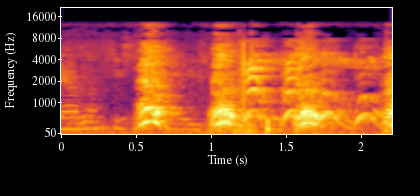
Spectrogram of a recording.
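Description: Puppy barking: four short barks about half a second apart.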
